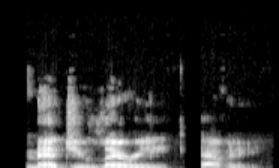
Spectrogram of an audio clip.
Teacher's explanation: You've got a strong stress on the first syllable, med, and then you've got a lesser stress on the third syllable, lair.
